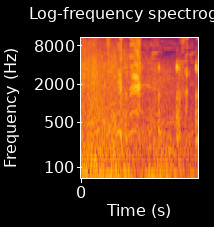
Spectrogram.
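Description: An explosion sound effect, played as a joke about a Christmas card set to go off at midnight, rolls out as a loud, deep rumbling boom that fills the whole moment.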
